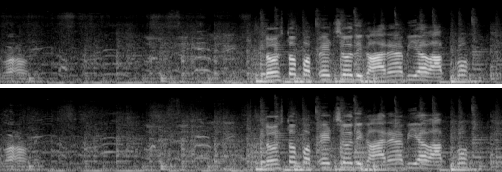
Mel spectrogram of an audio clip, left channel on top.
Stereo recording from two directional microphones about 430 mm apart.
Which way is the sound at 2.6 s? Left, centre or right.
Centre.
